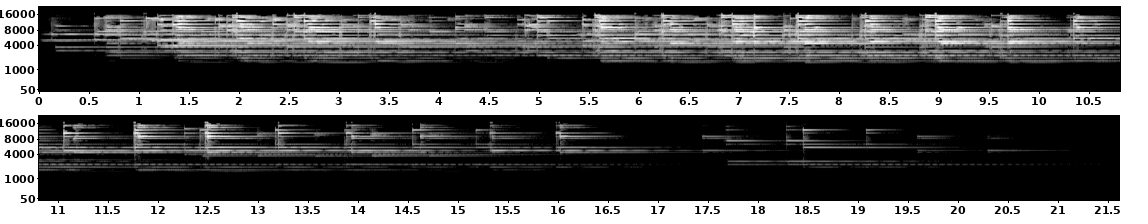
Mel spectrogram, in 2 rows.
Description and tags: Meinl 12 bar chimes swishing randomly.
16 bit 44.1Hz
